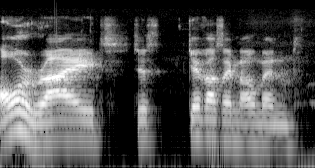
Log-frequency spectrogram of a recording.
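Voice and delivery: slow, irritated, exasperated, annoyed tone. Voicing unseen workers answering an order: annoyed. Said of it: "replaced by an annoyed".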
